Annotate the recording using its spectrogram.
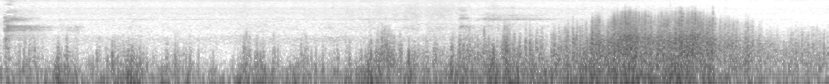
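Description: Wind buffeting the microphone as a low rumble, with a louder rushing gust about six seconds in.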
